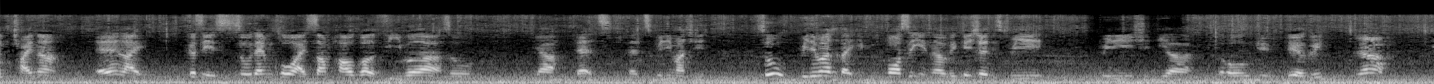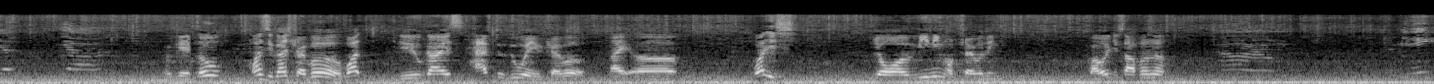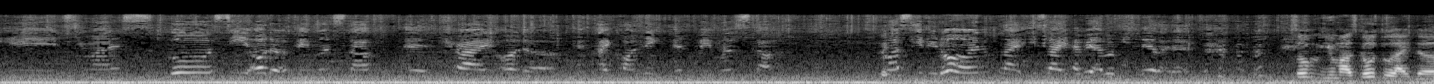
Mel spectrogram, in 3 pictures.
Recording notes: we were talking while driving back home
